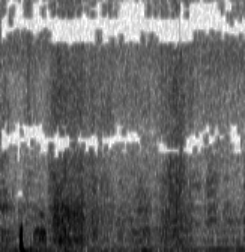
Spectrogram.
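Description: Faint sounds of a wet retriever moving close by: a short click and a brief rustle in the first second, then quiet.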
